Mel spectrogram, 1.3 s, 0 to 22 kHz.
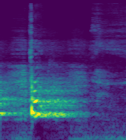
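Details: A single sharp bark from a noisy house dog staring at where its food is kept at 6 a.m., followed by a sustained whiny tone that fades away over the next second.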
